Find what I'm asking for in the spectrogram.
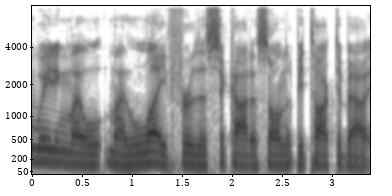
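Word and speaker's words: Secada: I believe it's Cicada. – Yeah, John Cicada. – It's definitely Cicada.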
